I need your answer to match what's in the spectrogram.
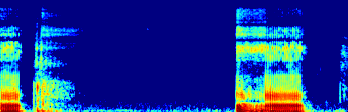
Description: Yoshi the English bulldog snoring loud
